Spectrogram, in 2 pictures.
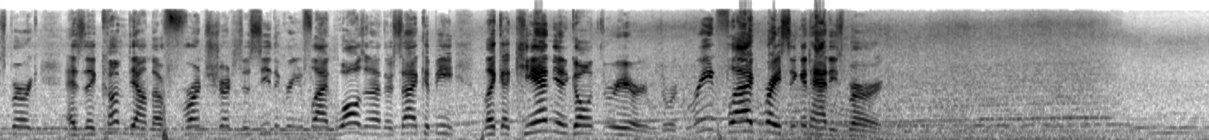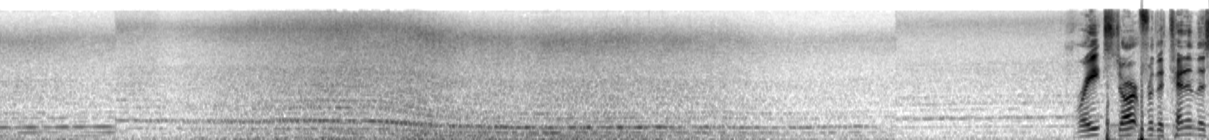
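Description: Many race car engines roar together, rising and falling in pitch.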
